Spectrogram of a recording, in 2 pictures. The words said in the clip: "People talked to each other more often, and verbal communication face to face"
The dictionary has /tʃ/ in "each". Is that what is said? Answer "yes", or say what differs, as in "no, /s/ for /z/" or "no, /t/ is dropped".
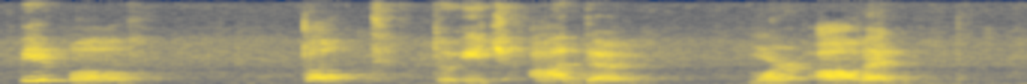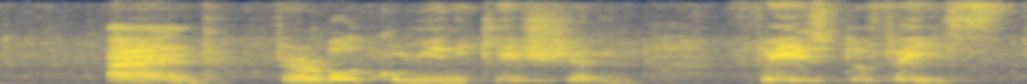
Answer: yes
